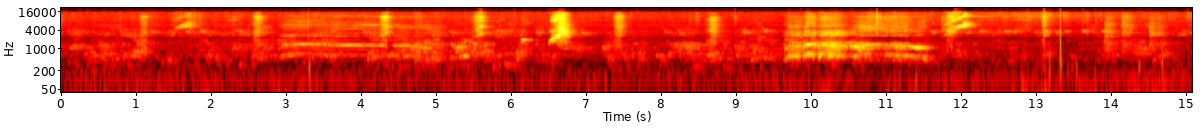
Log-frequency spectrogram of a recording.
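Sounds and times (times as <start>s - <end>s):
rooster crowing: 2.9s - 5.0s, 9.6s - 11.6s.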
